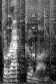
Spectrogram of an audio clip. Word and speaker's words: Dracumon: Like in Japanese, it's pronounced Dracumon, as in Dracula.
